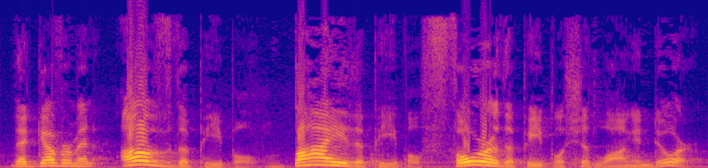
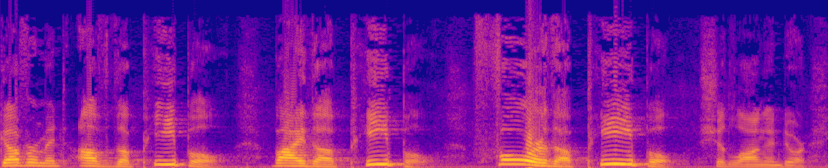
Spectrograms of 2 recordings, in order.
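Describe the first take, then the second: First: The stress falls on of, by and for. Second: The stress falls on each word people.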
